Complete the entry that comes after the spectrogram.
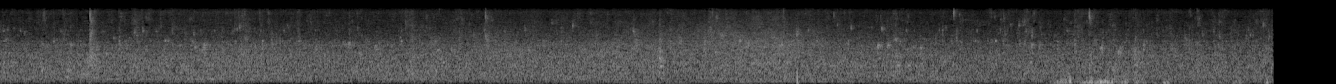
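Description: Steady rain with scattered drops spattering, and a brief low rumble near the end. The sound then cuts off abruptly into silence.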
